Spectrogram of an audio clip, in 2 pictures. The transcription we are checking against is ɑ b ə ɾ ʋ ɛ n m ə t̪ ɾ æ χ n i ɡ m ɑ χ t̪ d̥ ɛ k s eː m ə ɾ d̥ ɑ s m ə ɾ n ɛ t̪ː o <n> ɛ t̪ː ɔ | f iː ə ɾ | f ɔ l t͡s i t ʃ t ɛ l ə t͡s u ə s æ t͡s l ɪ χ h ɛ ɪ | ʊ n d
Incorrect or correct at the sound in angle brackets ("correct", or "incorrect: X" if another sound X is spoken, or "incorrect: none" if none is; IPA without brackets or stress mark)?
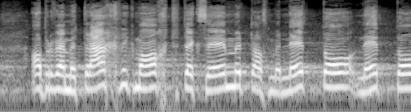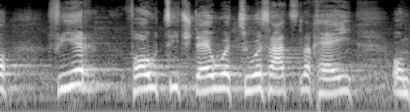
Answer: correct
